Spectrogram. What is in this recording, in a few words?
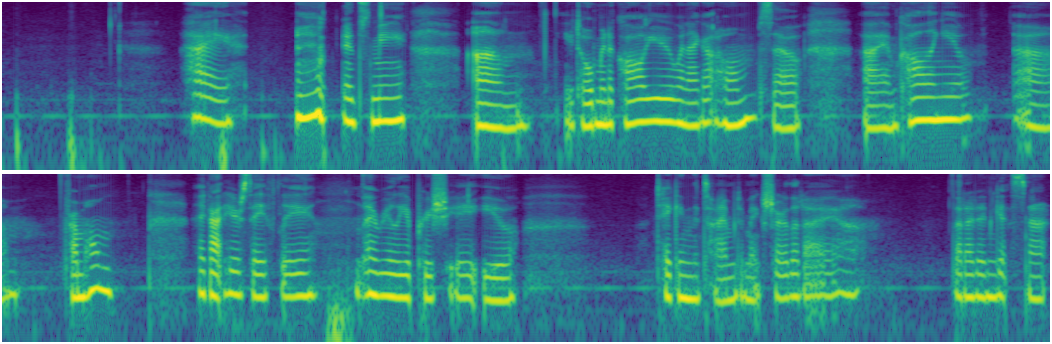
Voicemail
